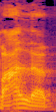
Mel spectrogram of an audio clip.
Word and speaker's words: Vala: To tie the knot at the end, and there was another issue with Vala, because in Argentinian Spanish, you will pronounce it Bala, not Vala, and Bala sounds like bullet in Spanish,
